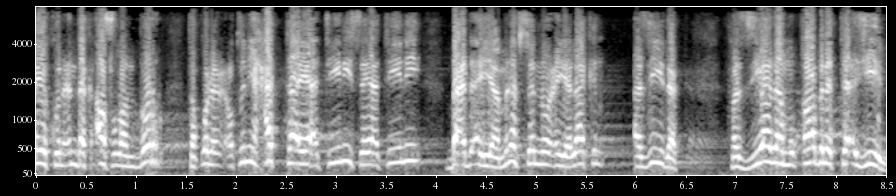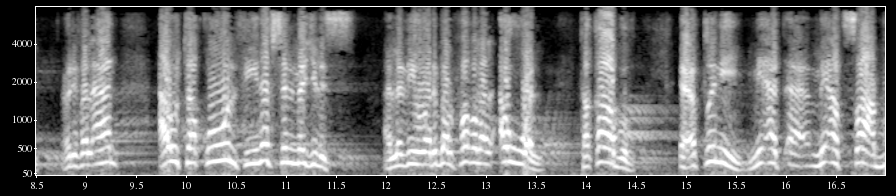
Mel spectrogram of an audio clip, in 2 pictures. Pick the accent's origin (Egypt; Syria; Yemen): Yemen; وأيضا البر عندنا في اليمن ما زال يتفاوت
